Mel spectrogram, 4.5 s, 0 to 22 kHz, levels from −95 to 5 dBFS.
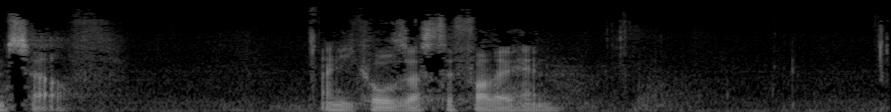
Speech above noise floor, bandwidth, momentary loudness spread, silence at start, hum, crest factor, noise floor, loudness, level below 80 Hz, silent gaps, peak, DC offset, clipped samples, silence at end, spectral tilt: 27 dB; 16.5 kHz; 22 LU; 0 s; none; 24 dB; -70 dBFS; -43 LUFS; -62 dBFS; none; -24 dBFS; under 0.1%; under 0.1%; 0 s; -3.5 dB/octave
